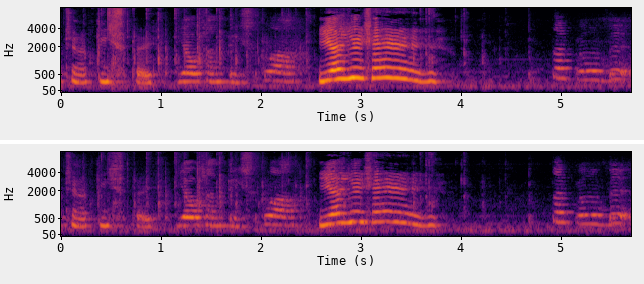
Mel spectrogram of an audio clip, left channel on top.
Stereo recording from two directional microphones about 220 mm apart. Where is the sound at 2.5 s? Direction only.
40° left (ahead or behind).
